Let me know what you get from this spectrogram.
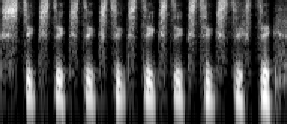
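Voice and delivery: quick, hushed string of identical little beats; very soft, evenly ticking repetition; imitated sticking. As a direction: repeat it softly like tiny things attaching one by one. Imitates density sticking to her.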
